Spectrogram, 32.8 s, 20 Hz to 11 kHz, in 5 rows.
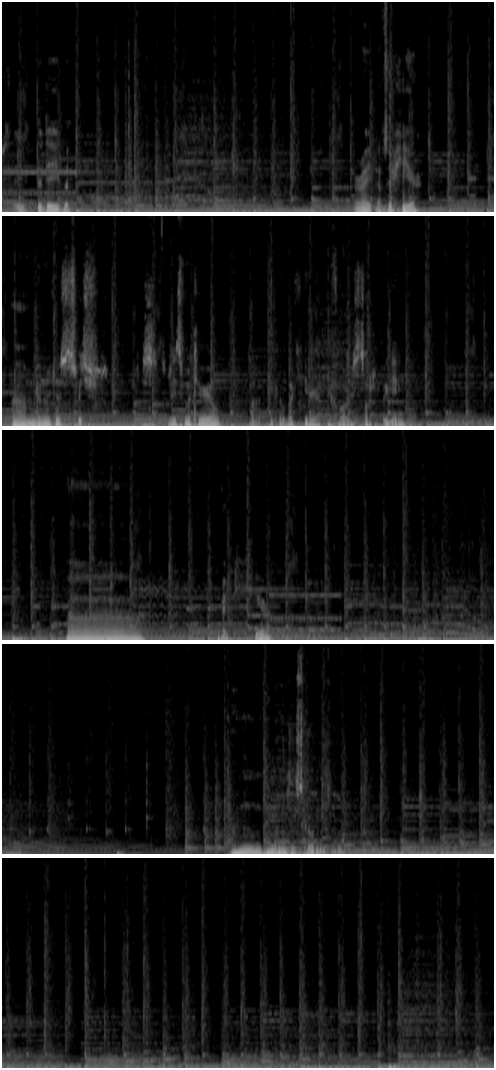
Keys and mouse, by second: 1.8-4.7 drag, 8.4 Left, 11.8 Left, 12.4 Right, 12.8 Right, 13.2 Left, 14.1 Right, 14.4 Left, 15.6 Right, 16.0 Left, 16.4 Right, 17.2 i, 18.6 Left, 20.2 Right, 24.2-25.6 shift+drag, 25.9 ctrl+z, 27.1-30.9 shift+drag, 31.9 Left, 32.2 Right.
